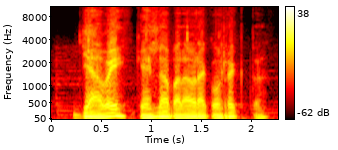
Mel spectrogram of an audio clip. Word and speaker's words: Yahvé: V, no se dice Yahweh, se escribe YHWH, porque esa W es una letra en hebreo que se llama Vau, y se escribe W pero se pronuncia V.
